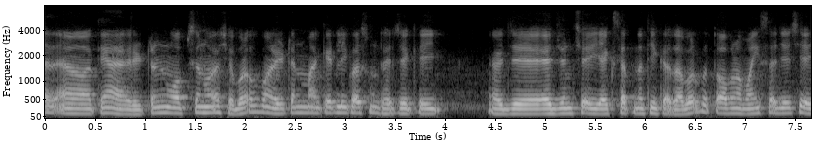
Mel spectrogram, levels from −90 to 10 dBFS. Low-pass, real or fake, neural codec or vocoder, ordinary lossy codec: 7.2 kHz; real; none; Opus, 32 kbps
